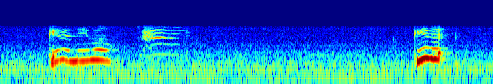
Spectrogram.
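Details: Domestic cat trying to catch a moth indoors: three meows, the first longer and wavering, the second short and soft, the third a brief sharp mew after a pause, over low steady room hum.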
